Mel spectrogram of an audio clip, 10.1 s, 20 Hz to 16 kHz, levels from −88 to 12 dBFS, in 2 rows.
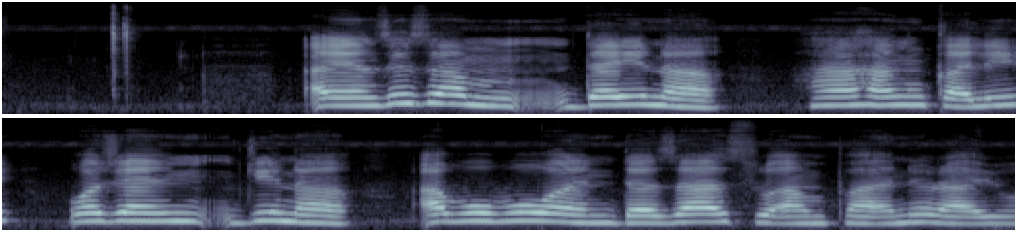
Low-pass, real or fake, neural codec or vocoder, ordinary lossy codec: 14.4 kHz; real; none; none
